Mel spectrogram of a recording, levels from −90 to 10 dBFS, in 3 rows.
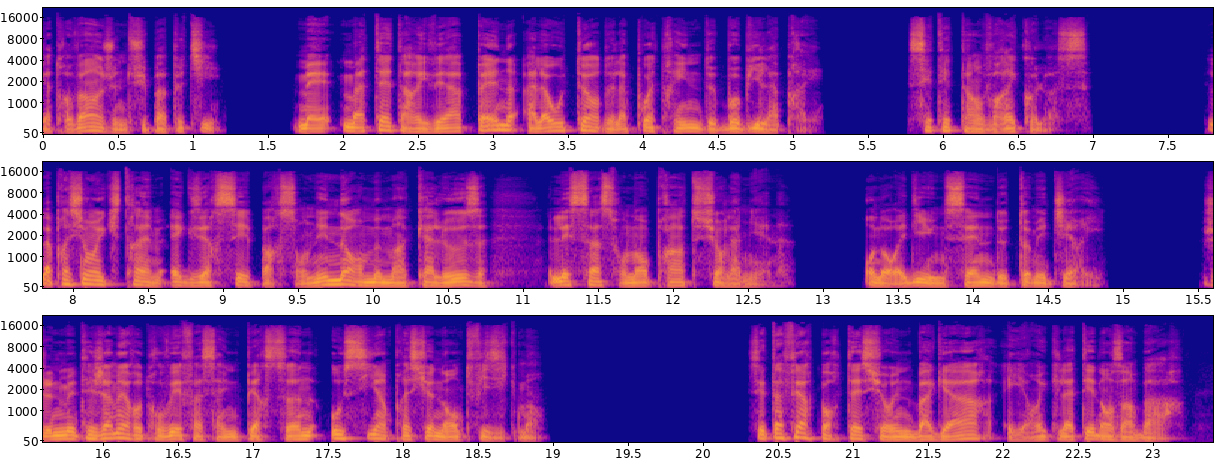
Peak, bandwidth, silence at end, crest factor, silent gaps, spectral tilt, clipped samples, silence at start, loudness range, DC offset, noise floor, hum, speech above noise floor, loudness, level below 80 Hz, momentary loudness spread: -2 dBFS; 17 kHz; 0.25 s; 16 dB; none; -4.5 dB/octave; under 0.1%; 0 s; 4 LU; under 0.1%; -85 dBFS; none; 68 dB; -17 LUFS; -40 dBFS; 9 LU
